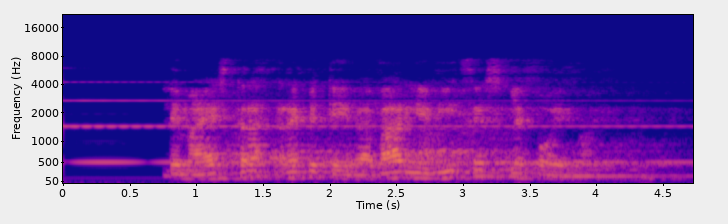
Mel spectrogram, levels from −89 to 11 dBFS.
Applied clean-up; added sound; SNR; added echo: none; Musical instrument; 14 dB; reverberation time 2.3 s.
